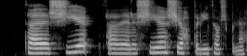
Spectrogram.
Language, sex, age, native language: Icelandic, female, 11, Icelandic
